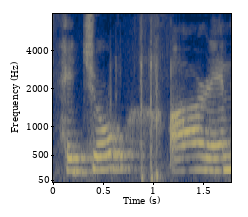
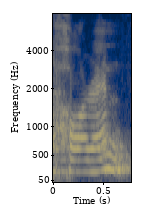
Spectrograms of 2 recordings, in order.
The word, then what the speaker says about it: horn: Don't tell this word as horn. H-O-R-N is not horn, it's horn. R is silent over there.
